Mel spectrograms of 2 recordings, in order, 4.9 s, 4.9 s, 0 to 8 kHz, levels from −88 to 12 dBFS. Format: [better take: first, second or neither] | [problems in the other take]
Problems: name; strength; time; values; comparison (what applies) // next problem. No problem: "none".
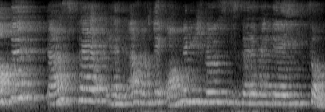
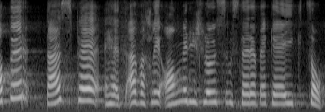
second | noise reduction (neural separator model SepFormer DNS4)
